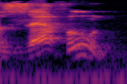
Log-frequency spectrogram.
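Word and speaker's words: Xaphoon: And lastly, I'm now a distributor for a really cool musical instrument called the Zaphoon. I'll spell it for you. It's X-A-P-H-O-O-N.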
